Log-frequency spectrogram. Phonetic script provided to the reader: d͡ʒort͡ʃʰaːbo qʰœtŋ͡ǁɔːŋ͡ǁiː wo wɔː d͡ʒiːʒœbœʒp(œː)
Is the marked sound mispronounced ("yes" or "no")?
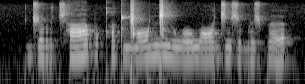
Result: no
